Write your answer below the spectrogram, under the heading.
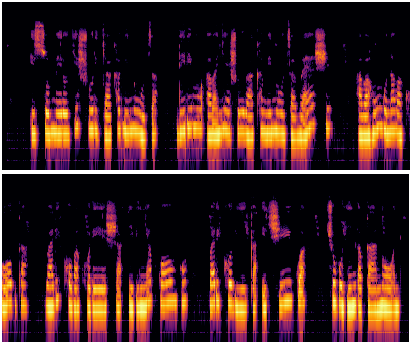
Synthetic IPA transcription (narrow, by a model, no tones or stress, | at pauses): iso̞me̞ɾo̞ɾɟiʃuːɾiɾɟaːkʰaminuːza | ɾiɾimŋoʔaβaɲe̞ʃuːɾiβakʰaminuːzaβeːnʃi | aβaɦuːŋɡunaβakʰo̞ːbɡa | βaɾikʰo̞βakʰo̞ɾe̞ːʃa̰iβiɲabɡo̞ːŋ̥ho | βaɾikʰo̞βiːɡ̥a̰ʔit͡ʃiːɡ̥wa | t͡ʃuβuhiːŋɡabɡaːnoːni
